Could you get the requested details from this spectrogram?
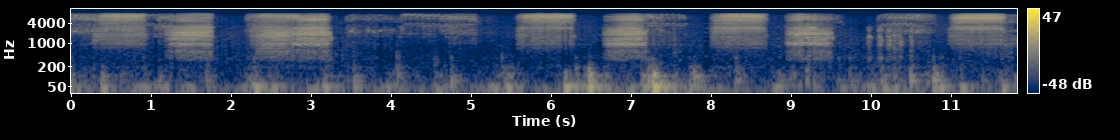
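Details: Barn owl with a mouse, recorded 17 September 2019 at 01:49, giving about ten harsh, rasping hiss bursts of roughly one second each, irregularly spaced over twelve seconds, with faint low thumps between them.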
